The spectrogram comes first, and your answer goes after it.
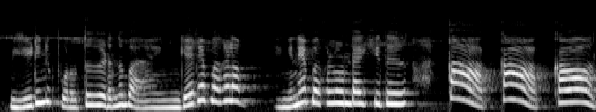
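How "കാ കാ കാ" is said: high, very slow drawn-out crow caw. Retold or imitated. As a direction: crow cawing for the children. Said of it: "എന്ന് പറഞ്ഞ്".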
